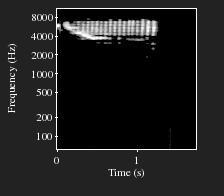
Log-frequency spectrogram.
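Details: Eastern meadowlark call: a high note sliding downward straight into a fast, buzzy rattle of repeated pulses that ends abruptly.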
